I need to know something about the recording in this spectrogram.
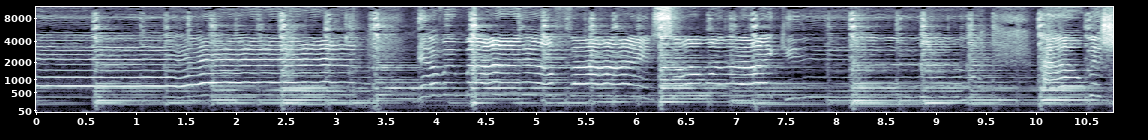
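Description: A woman singing long held notes that waver and slide in pitch, over plucked acoustic guitar.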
